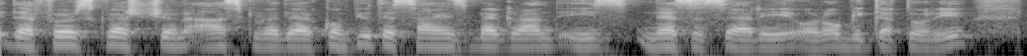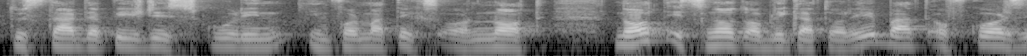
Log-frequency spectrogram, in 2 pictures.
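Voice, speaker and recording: A man hosting an online open day, reading and answering a question with frequent fillers before he introduces the next speaker. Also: medium pitch. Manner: hesitant, with many fillers. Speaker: host. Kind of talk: moderating an online Q&A.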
